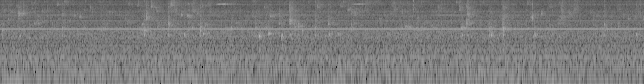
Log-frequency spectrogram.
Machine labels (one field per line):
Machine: pump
